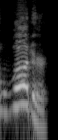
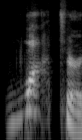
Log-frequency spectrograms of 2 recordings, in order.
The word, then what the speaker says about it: water: It's the actual way you say the wooder. The word wooder. That is how you say it. There is no mispronunciation there. That is exactly how I was taught and trained to say that word. Wooder. Water. It doesn't sound natural. Wooder just rolls right off the tongue.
